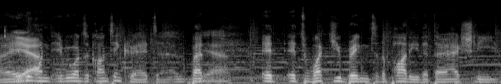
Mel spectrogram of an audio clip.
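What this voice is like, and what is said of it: South African accent. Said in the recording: “with most South Africans that come here and do streaming, it's because of our accent as well ... They really enjoy the accent of a South African.”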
